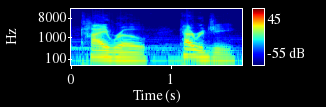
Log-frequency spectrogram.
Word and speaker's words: chirurgy: No, it's chirurgy. Chirurgy, oh. So chiropractic. It's chiropractor chiropractic plus chirurgy.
